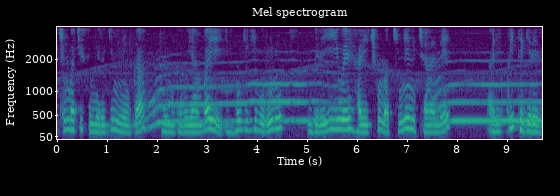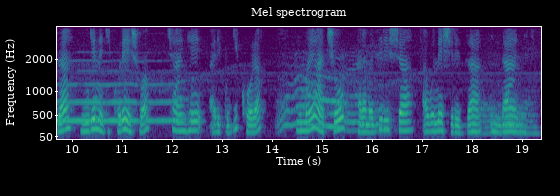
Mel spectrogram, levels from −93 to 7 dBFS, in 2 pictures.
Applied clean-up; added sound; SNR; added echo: none; Siren / Dog; 8 dB; none.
